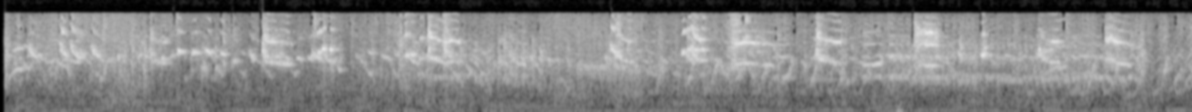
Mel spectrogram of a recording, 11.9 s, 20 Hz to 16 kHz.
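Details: Young Malinois Waterslager canaries, recorded 14 August 2009, singing continuous bubbling, warbling phrases with rapid trills and rolling notes.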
